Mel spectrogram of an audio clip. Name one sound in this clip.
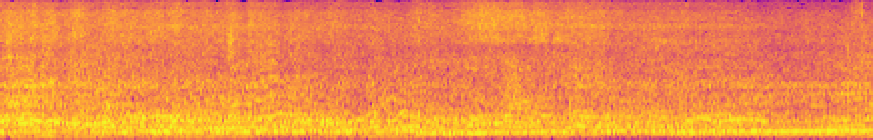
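Several race car engines roar loudly, revving up and down.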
